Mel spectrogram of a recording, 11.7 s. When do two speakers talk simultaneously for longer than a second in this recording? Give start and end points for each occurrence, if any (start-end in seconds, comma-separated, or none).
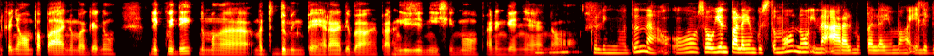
none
